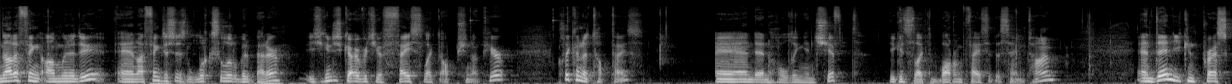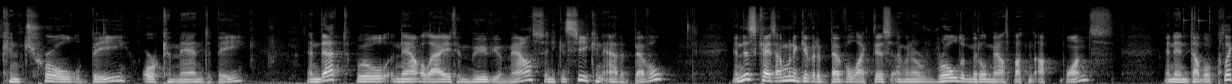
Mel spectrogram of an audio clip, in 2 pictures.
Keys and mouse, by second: 0.4 shift+middle click, 5.6 click, 6.6-7.8 middle drag, 9.0 shift+click, 10.2 middle click, 14.8 ctrl+b, 24.3 click.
